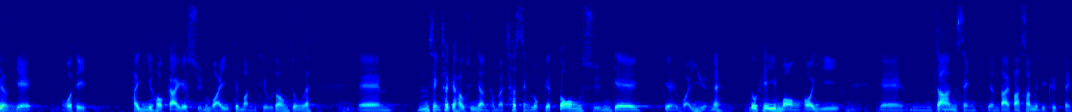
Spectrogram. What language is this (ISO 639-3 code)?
yue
